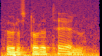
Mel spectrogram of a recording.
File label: how are you, swedish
